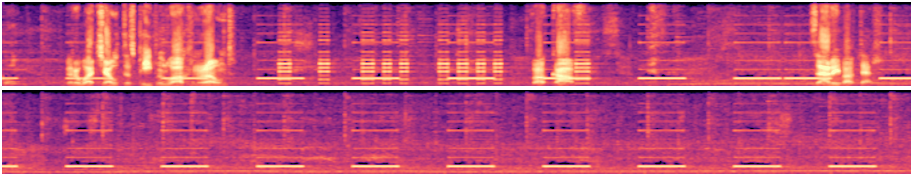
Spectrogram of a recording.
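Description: A forklift's reversing alarm beeps steadily.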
